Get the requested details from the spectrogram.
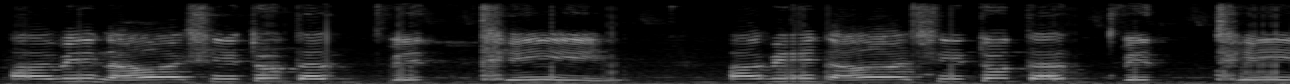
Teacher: తద్విద్ధి అన్న లాస్ట్ లో ధ మహాప్రాణం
